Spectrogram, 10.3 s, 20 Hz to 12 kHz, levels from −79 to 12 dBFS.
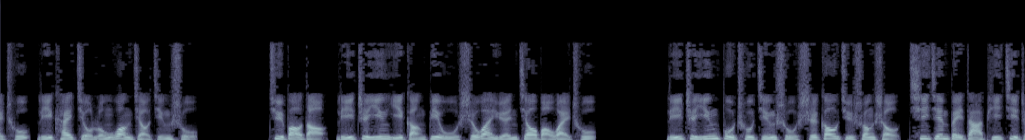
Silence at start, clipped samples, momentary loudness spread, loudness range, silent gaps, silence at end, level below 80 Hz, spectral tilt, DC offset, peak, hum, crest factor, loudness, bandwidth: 0 s; under 0.1%; 7 LU; 2 LU; 0.33-0.37 s, 2.00-2.68 s, 3.29-3.36 s, 5.99-6.66 s, 9.02-9.08 s; 0 s; -56 dBFS; -6 dB/octave; under 0.1%; -4 dBFS; none; 16 dB; -20 LUFS; 8.8 kHz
